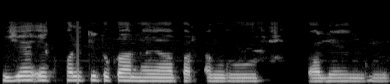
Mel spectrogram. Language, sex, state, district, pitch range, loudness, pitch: Hindi, male, Uttar Pradesh, Hamirpur, 155-185 Hz, -21 LUFS, 160 Hz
